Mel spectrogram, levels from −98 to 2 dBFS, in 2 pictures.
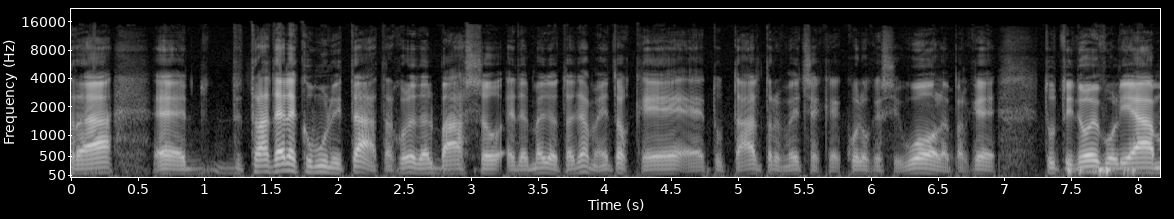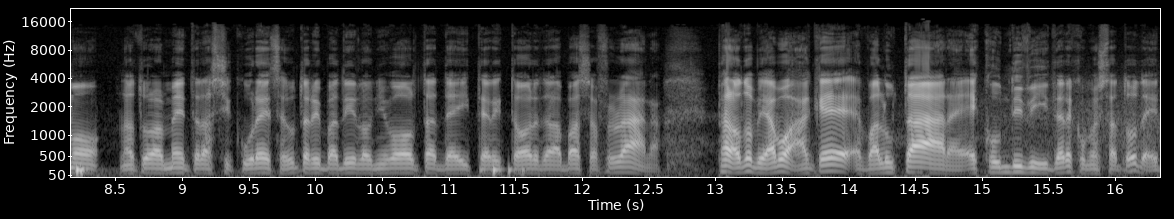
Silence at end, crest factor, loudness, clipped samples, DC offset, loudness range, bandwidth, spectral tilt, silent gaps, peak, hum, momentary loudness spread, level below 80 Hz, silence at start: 0 s; 22 dB; -28 LUFS; under 0.1%; under 0.1%; 7 LU; 16 kHz; -3.5 dB/octave; none; -6 dBFS; none; 14 LU; -66 dBFS; 0 s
